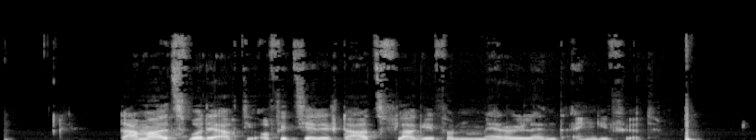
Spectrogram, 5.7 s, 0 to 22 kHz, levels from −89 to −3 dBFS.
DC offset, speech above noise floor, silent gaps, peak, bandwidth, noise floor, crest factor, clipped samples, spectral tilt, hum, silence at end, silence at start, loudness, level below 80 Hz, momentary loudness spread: under 0.1%; 25 dB; none; -2 dBFS; 17 kHz; -46 dBFS; 20 dB; under 0.1%; -5.5 dB/octave; none; 0.45 s; 0.05 s; -21 LUFS; -60 dBFS; 12 LU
